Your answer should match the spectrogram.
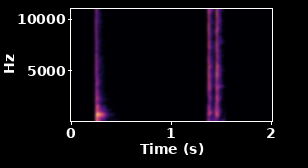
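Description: A short cartoon pop sound effect, then a quick double mouse click about a second later, typical of a like-and-subscribe animation.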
